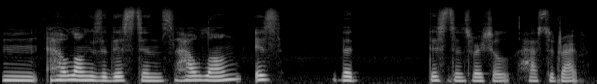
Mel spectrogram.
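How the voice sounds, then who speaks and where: A woman on a live stream ponders math problems aloud, chatting with viewers and second-guessing herself, all while feeling her voice fade. Her voice sits on the low side, steady and dark in tone, a little slow, with no echo.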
